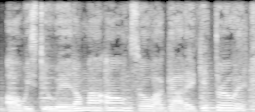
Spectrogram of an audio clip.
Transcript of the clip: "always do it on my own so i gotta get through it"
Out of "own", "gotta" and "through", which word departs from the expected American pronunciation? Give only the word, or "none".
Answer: none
